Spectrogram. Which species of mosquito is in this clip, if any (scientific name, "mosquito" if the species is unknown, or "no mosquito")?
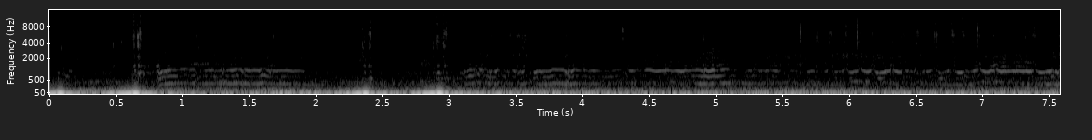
Culex pipiens complex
